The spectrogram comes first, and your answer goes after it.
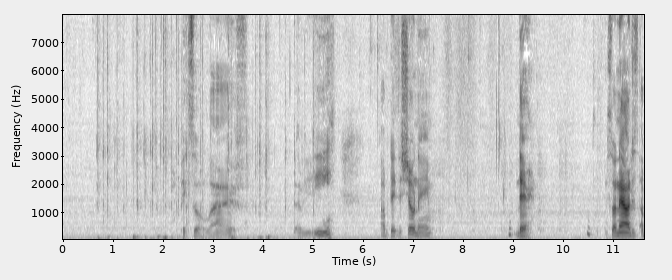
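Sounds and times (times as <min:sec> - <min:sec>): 
low hum: 0:00.0 - 0:11.6
typing on a computer keyboard: 0:00.6 - 0:05.3
speech: 0:02.4 - 0:03.7, 0:04.6 - 0:05.5, 0:06.4 - 0:07.5, 0:08.9 - 0:09.5, 0:10.5 - 0:11.6.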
